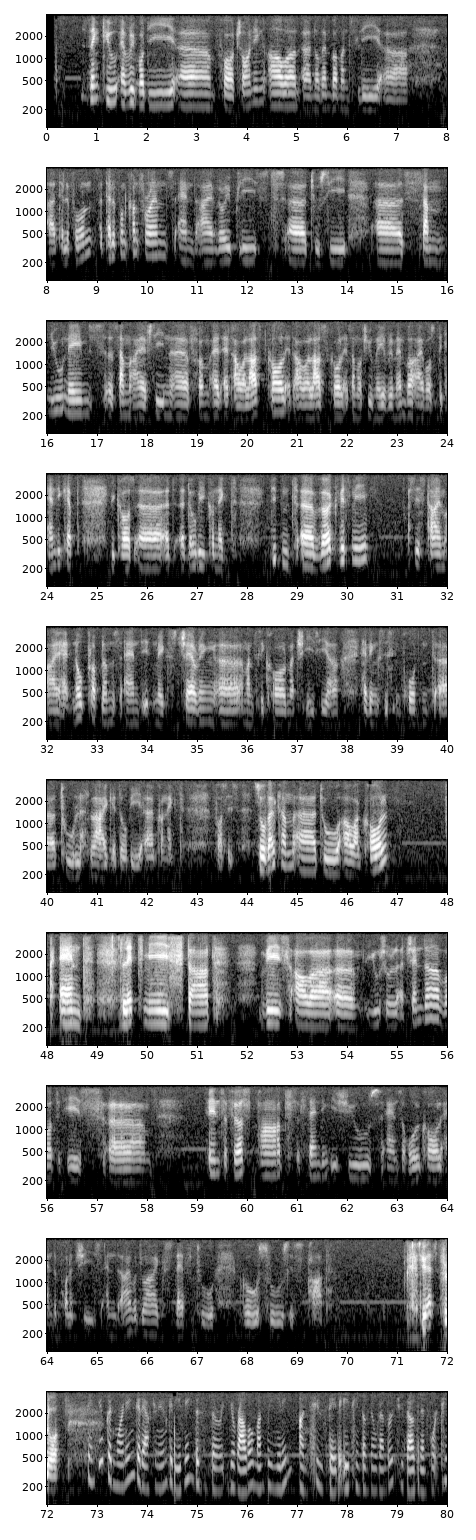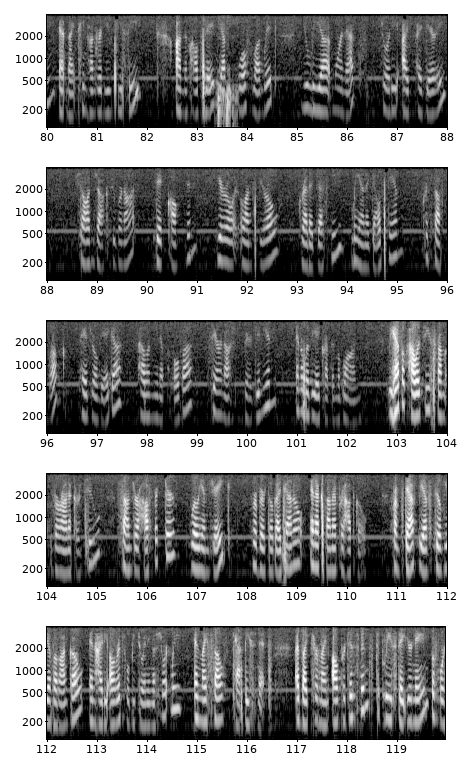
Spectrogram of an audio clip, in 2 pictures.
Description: EURALO Monthly December Teleconference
